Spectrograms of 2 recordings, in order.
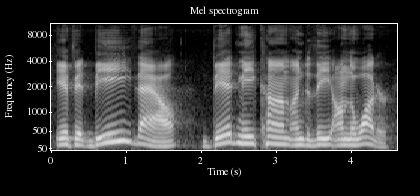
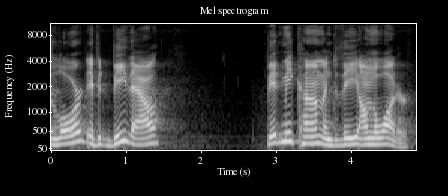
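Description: First: Slow, each word weighed; slow emphatic reading. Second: Said in the usual way. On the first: Shown as a demonstration. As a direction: read it again slowly, savouring every word. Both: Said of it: "Look, look".

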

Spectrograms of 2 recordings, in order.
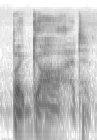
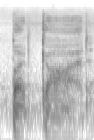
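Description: First: Dramatic whisper. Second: A softer breath of a whisper; dramatic whisper. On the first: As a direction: whisper it softly, with weight. Sermon's key phrase, dramatic hush. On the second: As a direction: hush it even further, almost breathless. Repeating the key phrase. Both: Acted.

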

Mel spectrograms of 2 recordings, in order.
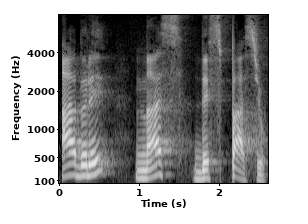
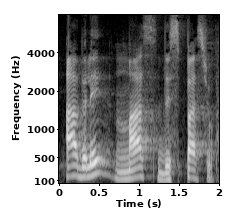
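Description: First: Slowly spelled-out Spanish; slow model phrase. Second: Slow, clear Spanish; careful teacher demo; slow model phrase. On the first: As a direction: say it slowly for the learner to copy. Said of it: "Donc du coup, tu vas dire". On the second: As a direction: say it slowly, clearly. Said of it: "A R et". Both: Shown as a demonstration.

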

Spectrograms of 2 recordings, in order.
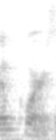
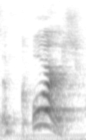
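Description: First: Said in the usual way. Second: COURSE punched high and loud; sarcastic emphasis. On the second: Real, not acted. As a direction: hit "course" hard, scornfully.

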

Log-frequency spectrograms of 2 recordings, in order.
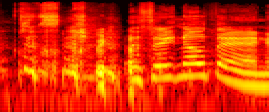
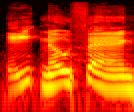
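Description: First: Slow drawn-out high bravado; fake nonchalance. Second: Said in the usual way. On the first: Derek shrugs off the heavy gem, slow and cocky. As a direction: drag it out cocky. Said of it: "faking confidently".

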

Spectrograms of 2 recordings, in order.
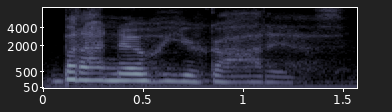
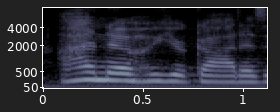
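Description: First: Hushed whisper of faith. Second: Said in the usual way. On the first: Acted. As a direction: whisper it like a secret promise.

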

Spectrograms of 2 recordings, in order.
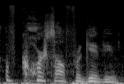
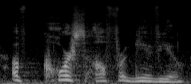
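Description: First: Said in the usual way. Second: Softer, tender repeat of the forgiveness; soft reassurance. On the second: Acted. Mother softly reassuring her grown daughter, tender. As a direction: ease off and say it gently again.

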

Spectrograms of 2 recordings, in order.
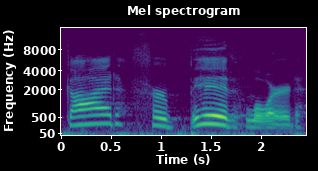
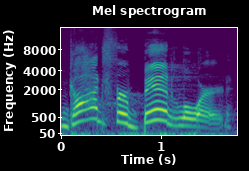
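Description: First: Slow, soft, trembling near-whisper; almost whisper it in fear; fearful near-whisper. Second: Forceful, mildly angry plea; strong and angry. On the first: Preacher imagining Peter afraid, almost whispering. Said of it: "he almost whispered". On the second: Preacher imagining Peter rebuking Jesus, with mild anger. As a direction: say it with strength and anger. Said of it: "with strength and anger in his voice". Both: Shown as a demonstration.

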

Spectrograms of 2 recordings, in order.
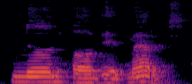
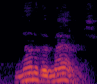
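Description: First: None of it matters drawn out slowly with NONE leaned on; slow emphatic. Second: Said in the usual way. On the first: Shown as a demonstration. Telling viewers that cheap calls no longer matter, slow and weighty. Repeats line slower.

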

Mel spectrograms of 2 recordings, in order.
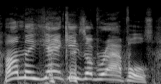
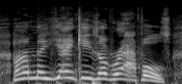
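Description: First: 1 boast with a laugh. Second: 1 mock boasting. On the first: Retold or imitated.

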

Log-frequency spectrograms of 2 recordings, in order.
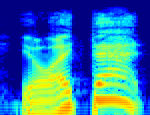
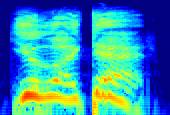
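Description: First: Said in the usual way. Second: High, loud celebratory taunt; imitated athlete's hyped yell; Kirk Cousins. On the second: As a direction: punch it out as a raised-voice boast. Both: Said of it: "Kirk Cousins style".

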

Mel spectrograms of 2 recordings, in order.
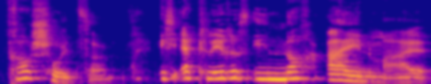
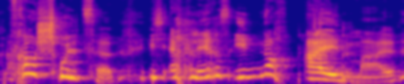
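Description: First: Condescending agent. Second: Slow, louder, patronising agent imitation; mock him, drawn out and smug. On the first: Retold or imitated. Frau Schulze hears the agent's patronising repeat, slowly. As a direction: spell it out slowly like to a child. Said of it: "Und dann meinte er so". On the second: Frau Schulze mimics the smug support agent, slow and patronising. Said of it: "Wirklich genau so".

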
